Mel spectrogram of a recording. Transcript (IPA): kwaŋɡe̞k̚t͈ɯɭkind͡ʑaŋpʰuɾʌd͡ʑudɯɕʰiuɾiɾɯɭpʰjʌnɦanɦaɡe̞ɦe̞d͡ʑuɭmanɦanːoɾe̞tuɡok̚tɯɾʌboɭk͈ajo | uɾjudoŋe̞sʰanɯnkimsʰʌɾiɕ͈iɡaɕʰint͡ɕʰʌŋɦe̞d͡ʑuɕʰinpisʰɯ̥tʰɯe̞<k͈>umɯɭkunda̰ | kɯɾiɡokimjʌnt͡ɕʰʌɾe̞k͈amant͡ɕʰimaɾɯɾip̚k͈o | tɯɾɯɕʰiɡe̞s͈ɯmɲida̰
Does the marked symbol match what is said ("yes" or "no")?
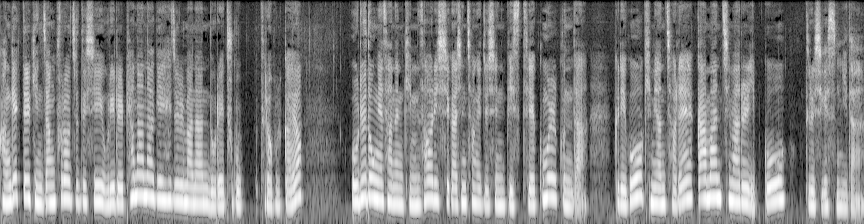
yes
